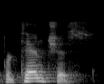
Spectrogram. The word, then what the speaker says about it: pretentious: next one pretentious pretentious so this uh cluster of vowels right i owe you in all of these words is reduced to a schwa if you uh pay attention this last syllable is never stressed no one says ambishus or koshos so as this is an unstressed syllable is reduced to a weak syllable which is uh almost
